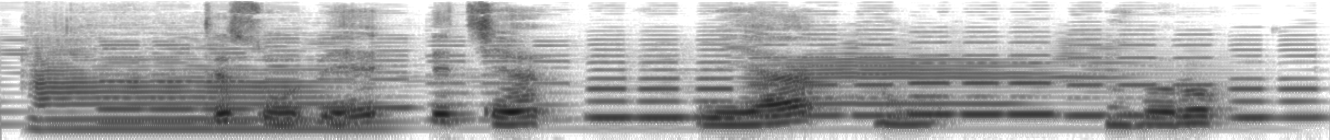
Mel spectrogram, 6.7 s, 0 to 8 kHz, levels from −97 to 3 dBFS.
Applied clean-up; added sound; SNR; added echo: classical method log-MMSE.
